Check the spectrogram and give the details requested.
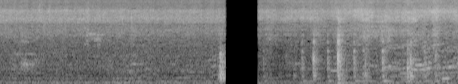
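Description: Chicken mince sizzling in hot oil and butter in a non-stick frying pan, a steady hiss. The sound cuts out briefly about three seconds in, then the spatula scrapes and taps against the pan as the mince is broken up and stirred.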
